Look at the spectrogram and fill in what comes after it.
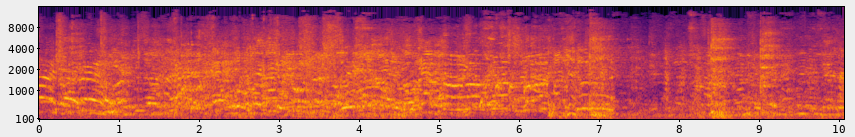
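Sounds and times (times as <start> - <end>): men talking excitedly: 0.0 - 10.0.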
